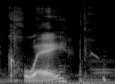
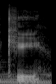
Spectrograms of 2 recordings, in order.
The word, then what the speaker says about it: quay: there also i think i've been pronouncing i've been calling this a quay because it's spelled q-u-a-y but i think it's a key do i feel like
